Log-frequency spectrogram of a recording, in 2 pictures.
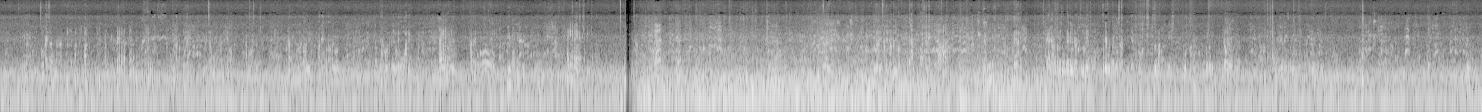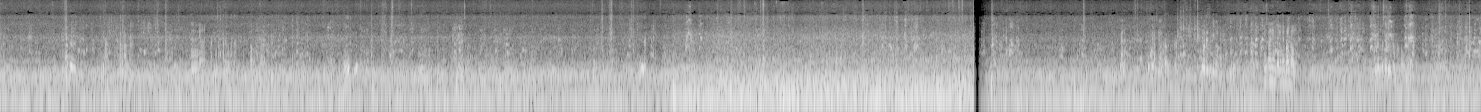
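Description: Indistinct hubbub of a busy room full of people, with small clatters and handling noises and no clear words; the sound drops out for a moment twice.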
